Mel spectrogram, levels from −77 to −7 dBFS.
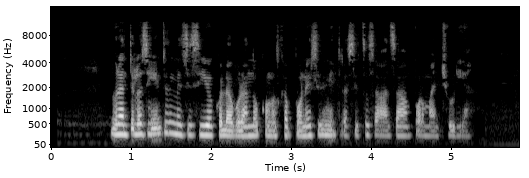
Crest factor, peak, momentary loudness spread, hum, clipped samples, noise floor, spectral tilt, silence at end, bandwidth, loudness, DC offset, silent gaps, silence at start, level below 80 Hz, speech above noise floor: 20 dB; -6 dBFS; 12 LU; none; under 0.1%; -64 dBFS; -4 dB/octave; 0.6 s; 11.5 kHz; -25 LUFS; under 0.1%; none; 0.75 s; -72 dBFS; 39 dB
